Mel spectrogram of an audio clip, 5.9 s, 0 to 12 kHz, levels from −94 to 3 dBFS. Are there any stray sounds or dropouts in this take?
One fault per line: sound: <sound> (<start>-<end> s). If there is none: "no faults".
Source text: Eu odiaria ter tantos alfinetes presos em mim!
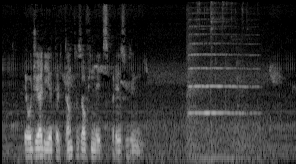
sound: squeak (3.7-5.3 s)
